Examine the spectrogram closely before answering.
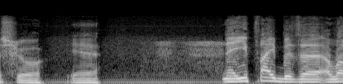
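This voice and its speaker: A man talks at a medium pitch and a fairly quick pace. He has a plain, everyday voice. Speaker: radio presenter. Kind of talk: interview questions.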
